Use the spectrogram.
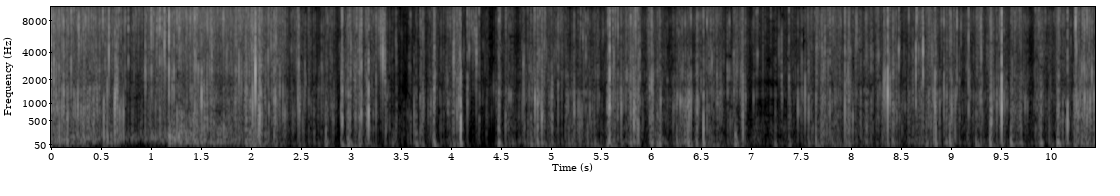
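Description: Long nails scratch the crinkly plastic film wrapped around a large microphone's grille. The result is a dense stream of close, muffled crackles and scratchy rustles, heavy in the low end, with sharp crinkling snaps scattered throughout.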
